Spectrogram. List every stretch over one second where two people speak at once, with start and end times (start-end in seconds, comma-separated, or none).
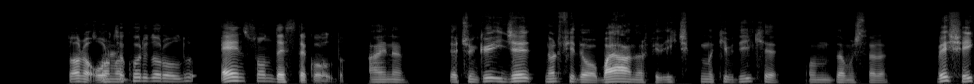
none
